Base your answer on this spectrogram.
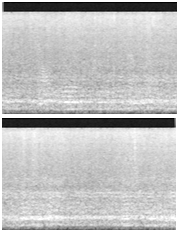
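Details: A bee makes a steady, continuous low buzzing drone with a dense hum and no breaks, holding an even loudness throughout.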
